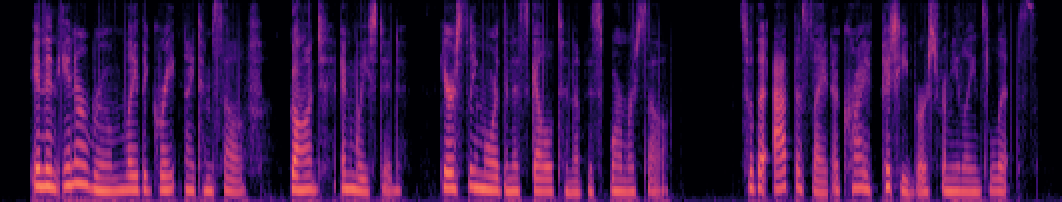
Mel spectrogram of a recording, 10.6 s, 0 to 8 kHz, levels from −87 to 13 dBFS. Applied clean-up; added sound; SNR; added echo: neural mask model RNNoise.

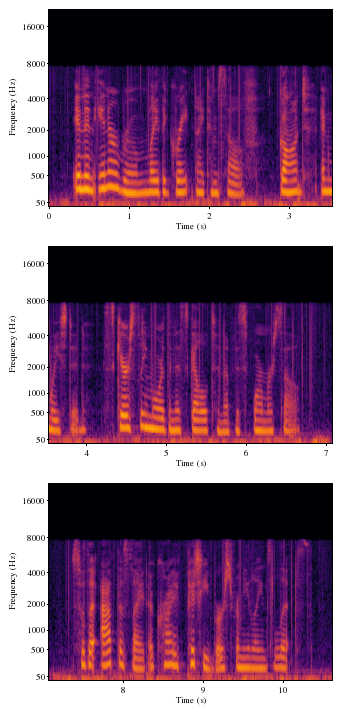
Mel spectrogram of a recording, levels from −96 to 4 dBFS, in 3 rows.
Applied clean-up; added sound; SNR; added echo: none; Crackle; 15 dB; none.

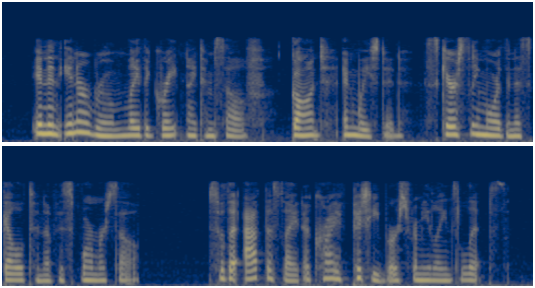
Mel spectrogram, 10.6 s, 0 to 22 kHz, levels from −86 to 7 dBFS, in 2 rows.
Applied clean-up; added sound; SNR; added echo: none; none; none; none.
